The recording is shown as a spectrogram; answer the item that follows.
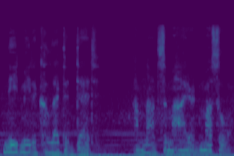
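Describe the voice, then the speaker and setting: A man does a put-on character voice at a moderate pace against loud background noise. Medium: game stream. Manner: terse, dry.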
